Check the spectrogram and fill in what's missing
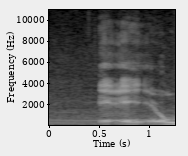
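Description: The Jaguar V12 race car engine in Forza Motorsport 7 revs up with a rising harmonic whine, holds and shifts pitch, then dips and climbs again, fairly close and loud.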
